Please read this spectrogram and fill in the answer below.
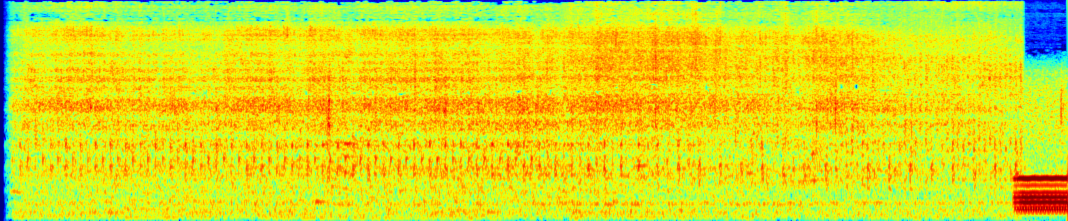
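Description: Diesel truck engine running at low revs as the truck creeps along, a steady drone with no sharp events. About ten seconds in, music with sustained keyboard-like notes starts suddenly and is louder.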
